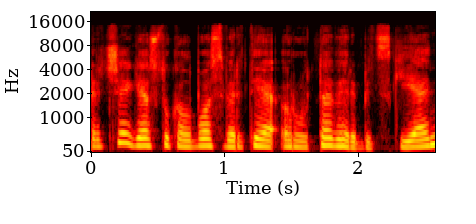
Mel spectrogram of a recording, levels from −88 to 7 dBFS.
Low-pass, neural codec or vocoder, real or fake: 14.4 kHz; none; real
